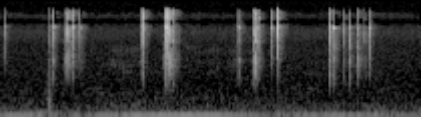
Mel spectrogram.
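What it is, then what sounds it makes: Glass foundation bottle. A filled glass foundation bottle, held sideways, is tapped with long red nails in a quick, uneven series of sharp, bright clicks. Each tap is very short with almost no ring, over a faint, steady low hum.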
